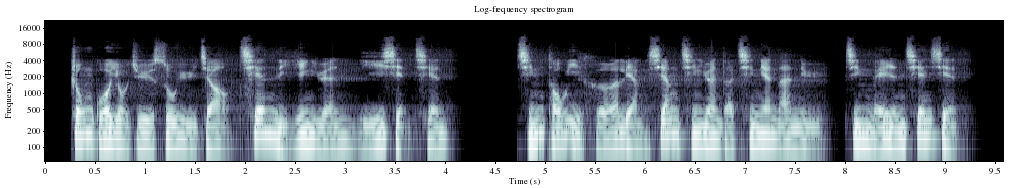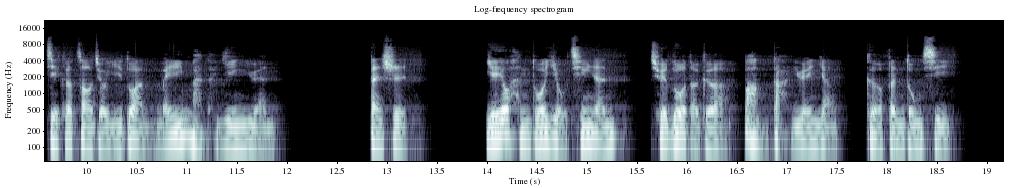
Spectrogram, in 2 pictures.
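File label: Chinese, male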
